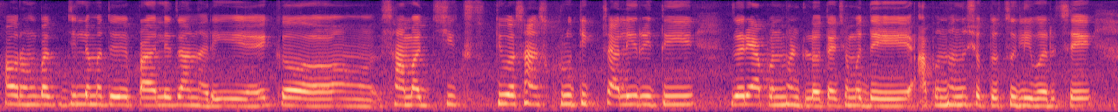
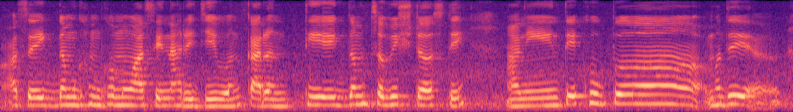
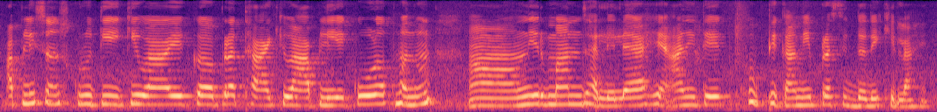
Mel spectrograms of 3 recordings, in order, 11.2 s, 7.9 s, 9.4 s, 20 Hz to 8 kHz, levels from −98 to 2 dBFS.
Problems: constant background noise, background conversations at intervals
